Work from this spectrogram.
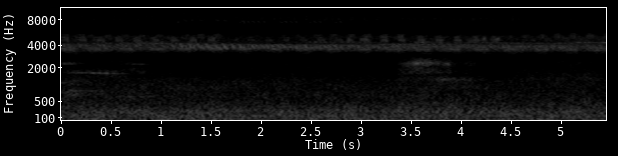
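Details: Night insects on a hot summer evening, 11 August 2025, recorded on a walk through quiet alleys: a continuous high, pulsing shrill hum with occasional short lower buzzing phrases, one clear burst just after three seconds. The background is still.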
